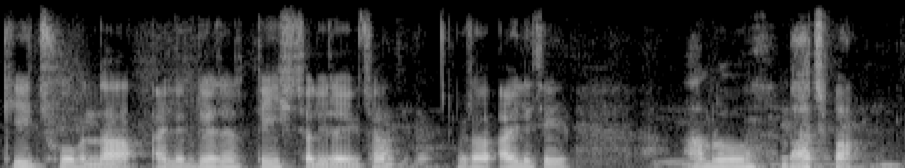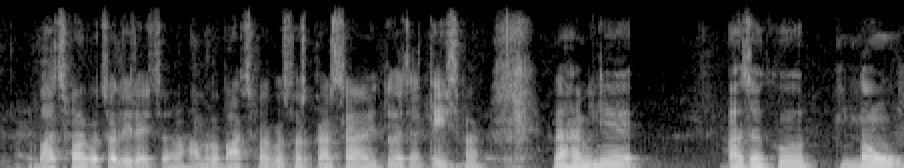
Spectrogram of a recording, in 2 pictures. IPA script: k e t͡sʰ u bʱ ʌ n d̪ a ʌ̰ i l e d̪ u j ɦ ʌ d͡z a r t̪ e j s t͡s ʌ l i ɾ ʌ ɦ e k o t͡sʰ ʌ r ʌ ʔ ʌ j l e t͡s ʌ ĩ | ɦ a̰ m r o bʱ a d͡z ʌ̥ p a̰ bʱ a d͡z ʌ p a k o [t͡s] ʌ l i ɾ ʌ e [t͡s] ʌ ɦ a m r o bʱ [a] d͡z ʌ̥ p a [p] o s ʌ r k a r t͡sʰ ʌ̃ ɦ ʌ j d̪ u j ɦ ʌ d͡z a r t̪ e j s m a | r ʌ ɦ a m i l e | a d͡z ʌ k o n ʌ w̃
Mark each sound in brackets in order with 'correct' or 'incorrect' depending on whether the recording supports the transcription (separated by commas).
correct, incorrect, correct, incorrect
